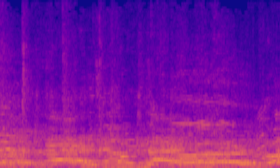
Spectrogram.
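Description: Crowd of spectators shouting at ringside during a Muay Thai bout, many voices yelling over one another.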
